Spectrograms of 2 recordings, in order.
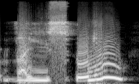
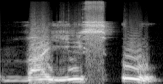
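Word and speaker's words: וַיִּסְעוּ: It says, look at the Hebrew, Vayisu. You see this letter here? That is pronounced as an U, which makes it plural. Vayisu, they traveled.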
